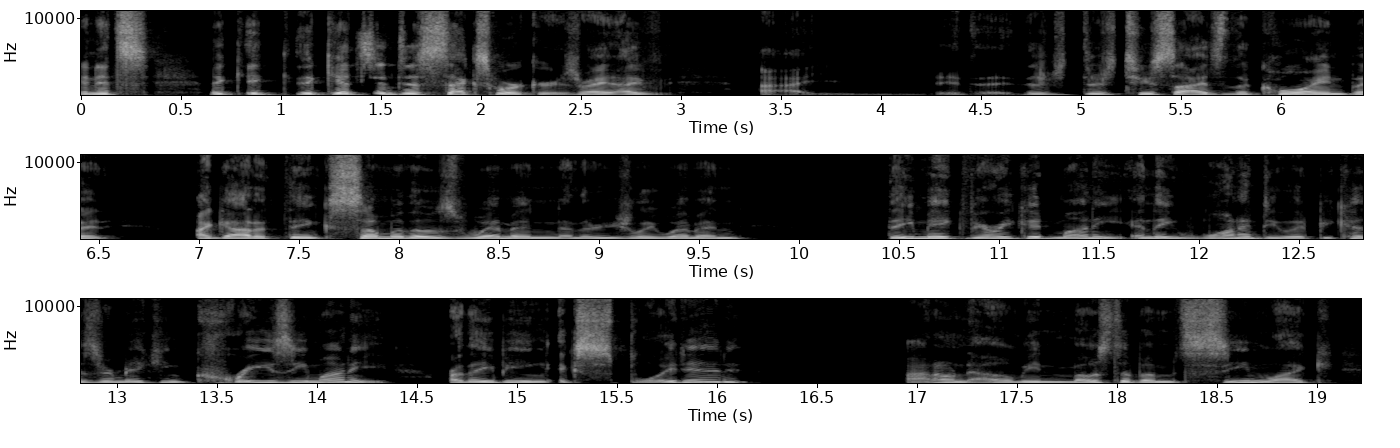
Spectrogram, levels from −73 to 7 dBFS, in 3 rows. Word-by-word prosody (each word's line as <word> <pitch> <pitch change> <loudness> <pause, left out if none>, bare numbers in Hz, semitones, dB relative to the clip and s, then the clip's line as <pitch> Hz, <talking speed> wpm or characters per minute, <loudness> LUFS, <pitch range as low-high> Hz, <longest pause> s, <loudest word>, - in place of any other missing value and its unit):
And 175 - +2
it's 155 -2 +5 0.3
it 155 -1 -1
it 170 -2 0
it 170 -1 +5
gets 175 0 +4
into 170 -2 +4
sex 185 +6 +2
workers, 115 - +1
right? 135 +2 +2
I've 145 -1 -2 0.5
I've, - - -12 0.7
eh, - - -17
eh - - -16 0.3
there's 135 -2 -6
there's 140 -4 -1
2 165 - +1
sides 140 -3 +2
to 115 - -6
the 120 - 0
coin, 165 - +4
but 125 -1 -1 0.4
I 135 - +2
gotta 155 -1 +3
think 170 -1 +1
some 170 +5 +4
of 200 - +2
those 140 -5 +2
women, 150 0 +1
and 130 -1 -4
they're 130 0 -1
usually 140 -4 -2
women, 135 -2 -1 0.7
they 165 +5 +4
make 200 -2 +4
very 165 +8 0
good 195 -1 +1
money, 160 - -1
and 155 +5 -1
they 180 - +2
wanna 145 - -2
do 130 -9 -3
it 140 - -3
because 150 +1 -5
they're 175 - -2
making 165 -2 -4
crazy 180 +2 -3
money. 235 +9 -3 0.3
Are 150 - -2
they 170 +1 +2
being 170 -3 0
exploited? 175 - -1 0.9
I - - -9
don't 195 -6 -2
know. 145 +5 -5
I - - -4
mean, 140 -2 +1
most 185 +8 -1
of 170 -3 +1
'em 140 -2 +1
seem 170 +9 -1
like 130 0 -5
155 Hz, 195 wpm, -22 LUFS, 135-175 Hz, 0.9 s, it's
